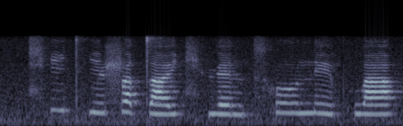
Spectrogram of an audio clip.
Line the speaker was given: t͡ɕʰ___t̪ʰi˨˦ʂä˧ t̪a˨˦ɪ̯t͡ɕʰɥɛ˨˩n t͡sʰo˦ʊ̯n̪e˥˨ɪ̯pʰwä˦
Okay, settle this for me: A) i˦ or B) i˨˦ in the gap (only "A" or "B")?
A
